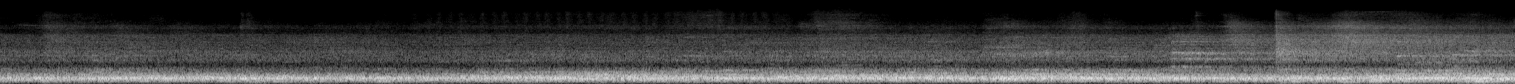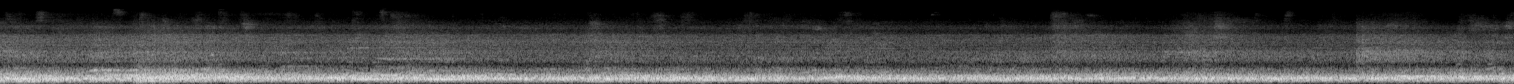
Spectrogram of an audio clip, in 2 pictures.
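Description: Steady low rumble of ice-rink background noise, with faint distant voices now and then.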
